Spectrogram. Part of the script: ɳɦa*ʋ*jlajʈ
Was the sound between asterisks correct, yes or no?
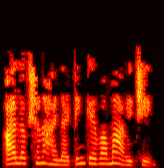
no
